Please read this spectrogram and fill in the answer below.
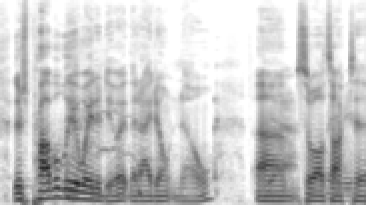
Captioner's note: laughing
